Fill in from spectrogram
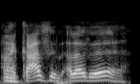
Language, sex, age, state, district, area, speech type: Tamil, male, 30-45, Tamil Nadu, Tiruvannamalai, rural, spontaneous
